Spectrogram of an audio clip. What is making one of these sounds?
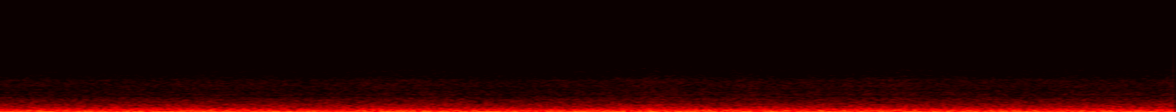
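Wind rushes against a car's windscreen.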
